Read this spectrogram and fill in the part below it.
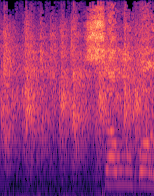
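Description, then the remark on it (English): An audience claps their hands to the glory of God in a dense, steady patter of many overlapping claps, fairly loud throughout, with a voice rising over the applause toward the end. “Even as once again you clap your hands to the glory.”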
